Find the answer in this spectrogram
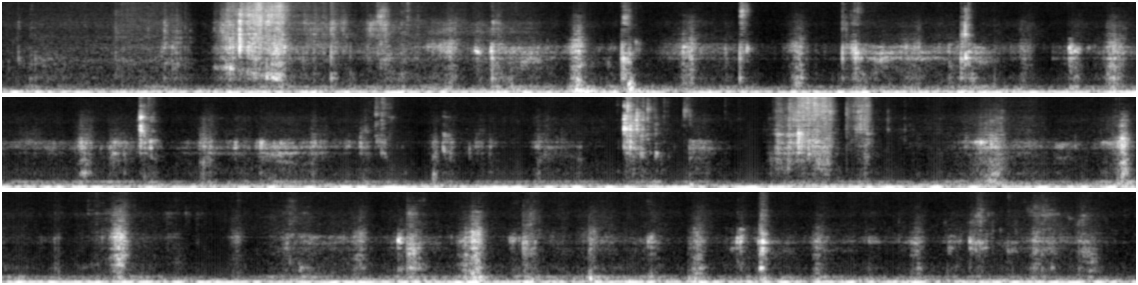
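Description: A person biting into and chewing a breaded butterfly fried shrimp. A crunchy bite comes about a second in, then many small crunches and mouth clicks as he chews.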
